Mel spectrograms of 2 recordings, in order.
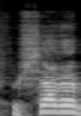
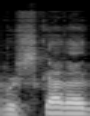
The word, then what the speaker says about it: bruschetta: bruschetta yeah bruschetta well take your choice bruscetta bruschetta there's two ways to pronounce it is there any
